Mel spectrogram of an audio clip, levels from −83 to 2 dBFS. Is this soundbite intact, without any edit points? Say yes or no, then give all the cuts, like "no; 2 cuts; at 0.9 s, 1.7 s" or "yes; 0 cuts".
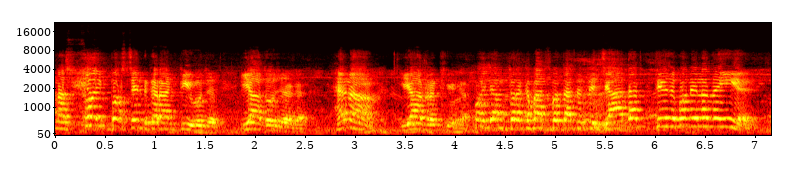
no; 1 cut; at 4.2 s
